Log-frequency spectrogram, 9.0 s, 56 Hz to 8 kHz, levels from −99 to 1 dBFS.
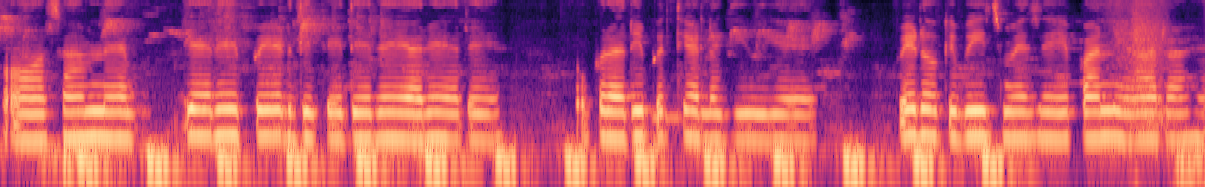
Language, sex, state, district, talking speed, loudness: Hindi, female, Rajasthan, Bikaner, 165 wpm, -15 LUFS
